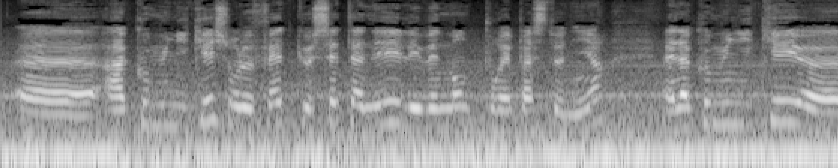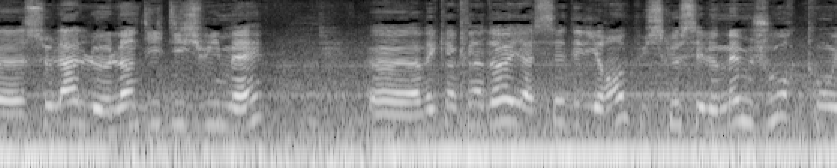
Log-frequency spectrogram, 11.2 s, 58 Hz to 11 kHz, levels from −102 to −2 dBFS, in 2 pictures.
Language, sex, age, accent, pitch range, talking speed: French, male, 40-59, French, 80-85 Hz, 200 wpm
